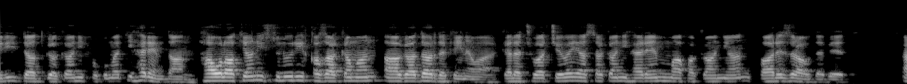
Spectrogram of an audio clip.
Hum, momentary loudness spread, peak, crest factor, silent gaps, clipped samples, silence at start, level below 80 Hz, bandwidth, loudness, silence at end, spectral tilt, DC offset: none; 10 LU; -4 dBFS; 22 dB; none; under 0.1%; 0 s; -72 dBFS; 7 kHz; -24 LUFS; 0 s; -2.5 dB/octave; under 0.1%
